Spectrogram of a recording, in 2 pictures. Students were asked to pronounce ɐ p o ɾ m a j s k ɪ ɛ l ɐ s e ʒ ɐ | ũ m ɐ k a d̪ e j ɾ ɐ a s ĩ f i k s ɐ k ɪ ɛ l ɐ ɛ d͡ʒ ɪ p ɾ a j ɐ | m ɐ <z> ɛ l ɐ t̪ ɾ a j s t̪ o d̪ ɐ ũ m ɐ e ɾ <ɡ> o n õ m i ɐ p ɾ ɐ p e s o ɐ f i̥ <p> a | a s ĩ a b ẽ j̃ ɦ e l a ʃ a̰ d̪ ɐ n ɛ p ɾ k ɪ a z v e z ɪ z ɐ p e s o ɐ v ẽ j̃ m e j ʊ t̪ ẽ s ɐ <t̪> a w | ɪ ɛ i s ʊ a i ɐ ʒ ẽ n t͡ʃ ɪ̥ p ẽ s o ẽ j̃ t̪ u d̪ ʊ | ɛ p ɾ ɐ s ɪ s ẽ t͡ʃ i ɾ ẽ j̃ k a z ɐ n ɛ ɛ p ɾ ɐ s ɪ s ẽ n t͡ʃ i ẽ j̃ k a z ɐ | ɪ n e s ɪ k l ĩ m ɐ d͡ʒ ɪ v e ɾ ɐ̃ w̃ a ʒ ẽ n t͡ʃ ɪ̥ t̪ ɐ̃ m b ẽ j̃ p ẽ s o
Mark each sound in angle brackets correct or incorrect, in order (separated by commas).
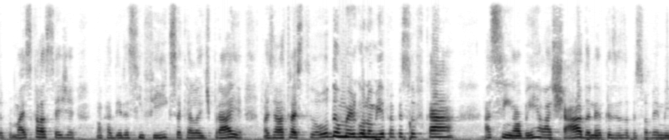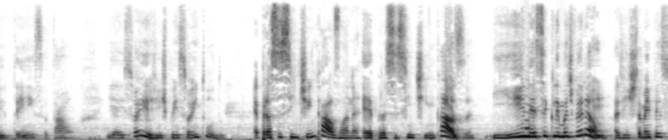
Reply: correct, correct, incorrect, correct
